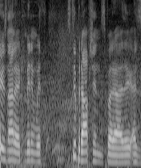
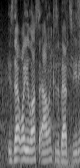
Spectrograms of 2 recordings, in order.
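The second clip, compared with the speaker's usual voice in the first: normal talking voice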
